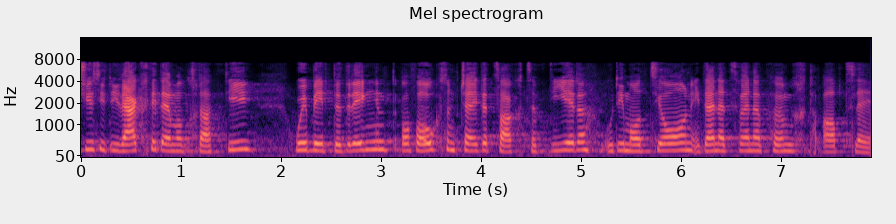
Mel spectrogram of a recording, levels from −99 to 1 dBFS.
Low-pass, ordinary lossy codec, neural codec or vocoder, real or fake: 7.2 kHz; none; codec, 16 kHz, 4 kbps, X-Codec, WavLM features, trained on Multilingual LibriSpeech; fake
